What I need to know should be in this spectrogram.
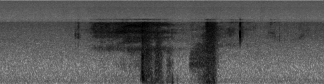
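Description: Hands rub against a face close to a microphone, with brief rustling.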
